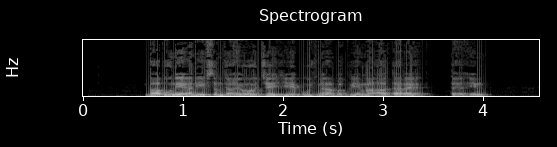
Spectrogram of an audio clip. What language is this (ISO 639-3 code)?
gju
